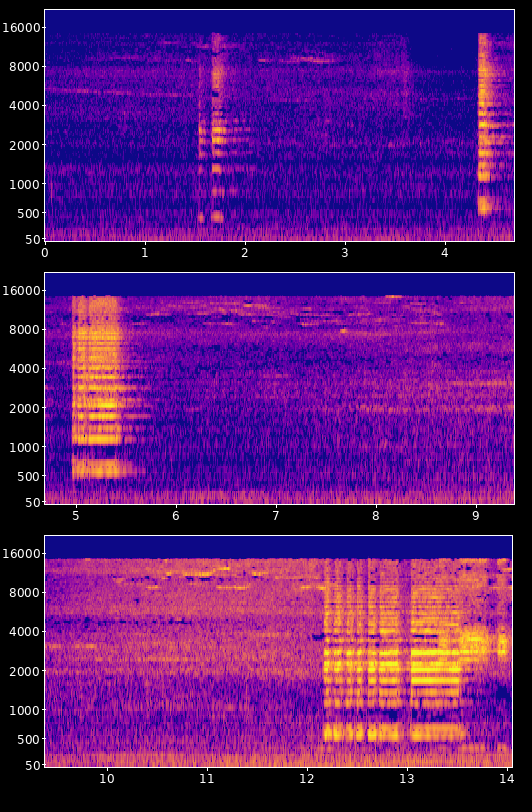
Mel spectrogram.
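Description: Heavy-load lorries' air horns sounding on a downhill hairpin: a faint short toot, then two blasts about four and five seconds in, and a rapid string of loud honks near the end. Meanwhile a lorry engine grows louder as the truck comes down and passes.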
